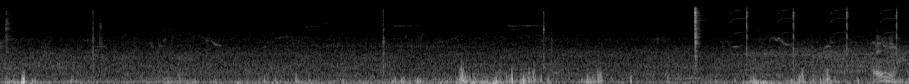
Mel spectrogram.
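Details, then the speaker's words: Older RV Dometic refrigerator with an external igniter: a run of sharp, regular clicks, a few per second, as it sparks without lighting. Air is still being purged from the gas line, and the burner may be dirty. "do it again cameron it's trying to ignite just got to get the air out y'all hear it ticking"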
